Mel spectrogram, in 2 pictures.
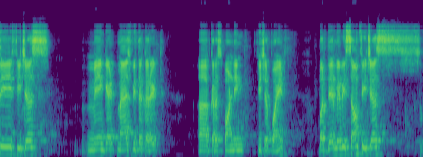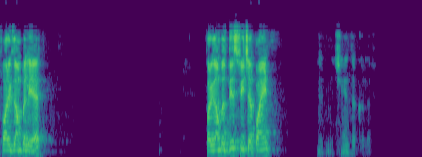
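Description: A man lectures calmly into a close microphone, with pauses.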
